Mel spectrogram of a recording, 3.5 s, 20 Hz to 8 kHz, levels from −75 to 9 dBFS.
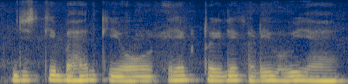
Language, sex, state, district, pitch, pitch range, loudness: Hindi, male, Uttar Pradesh, Saharanpur, 110 Hz, 105-115 Hz, -14 LUFS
